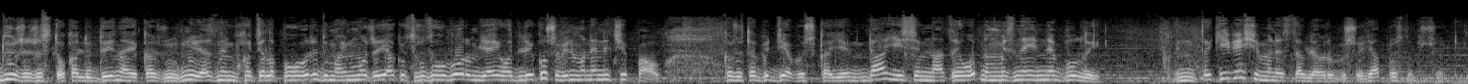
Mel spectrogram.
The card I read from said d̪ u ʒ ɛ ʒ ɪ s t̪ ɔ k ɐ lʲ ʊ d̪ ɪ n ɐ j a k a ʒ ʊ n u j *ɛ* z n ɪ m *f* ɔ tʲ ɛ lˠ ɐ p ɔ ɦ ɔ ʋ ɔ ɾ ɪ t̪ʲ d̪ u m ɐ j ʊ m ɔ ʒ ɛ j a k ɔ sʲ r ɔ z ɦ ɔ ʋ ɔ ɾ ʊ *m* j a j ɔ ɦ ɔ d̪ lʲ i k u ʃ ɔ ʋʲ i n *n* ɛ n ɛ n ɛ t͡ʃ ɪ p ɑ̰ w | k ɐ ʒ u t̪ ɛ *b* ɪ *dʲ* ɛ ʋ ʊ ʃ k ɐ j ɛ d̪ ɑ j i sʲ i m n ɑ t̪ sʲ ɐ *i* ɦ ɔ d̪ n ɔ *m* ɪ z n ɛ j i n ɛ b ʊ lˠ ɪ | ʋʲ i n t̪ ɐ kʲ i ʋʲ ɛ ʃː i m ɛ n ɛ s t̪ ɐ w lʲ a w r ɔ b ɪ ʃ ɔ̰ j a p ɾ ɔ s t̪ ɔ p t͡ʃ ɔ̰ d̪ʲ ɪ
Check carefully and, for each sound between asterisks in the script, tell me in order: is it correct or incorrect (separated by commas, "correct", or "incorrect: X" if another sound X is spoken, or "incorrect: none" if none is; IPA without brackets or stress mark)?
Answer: incorrect: a, incorrect: x, correct, incorrect: m, correct, correct, incorrect: j, correct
